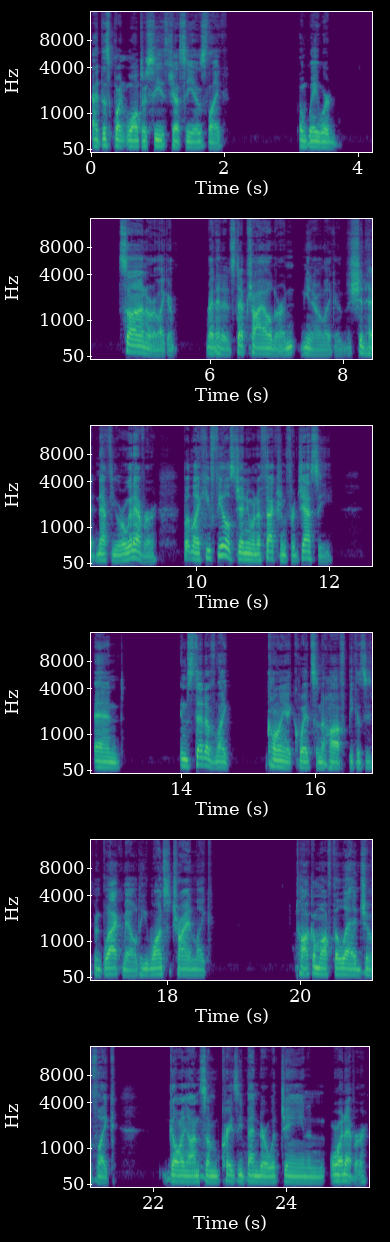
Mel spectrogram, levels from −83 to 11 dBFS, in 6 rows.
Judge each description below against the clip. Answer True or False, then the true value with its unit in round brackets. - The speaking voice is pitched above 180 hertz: False (110 Hz)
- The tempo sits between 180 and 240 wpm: False (165 wpm)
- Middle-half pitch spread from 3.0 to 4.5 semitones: False (2.4 semitones)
